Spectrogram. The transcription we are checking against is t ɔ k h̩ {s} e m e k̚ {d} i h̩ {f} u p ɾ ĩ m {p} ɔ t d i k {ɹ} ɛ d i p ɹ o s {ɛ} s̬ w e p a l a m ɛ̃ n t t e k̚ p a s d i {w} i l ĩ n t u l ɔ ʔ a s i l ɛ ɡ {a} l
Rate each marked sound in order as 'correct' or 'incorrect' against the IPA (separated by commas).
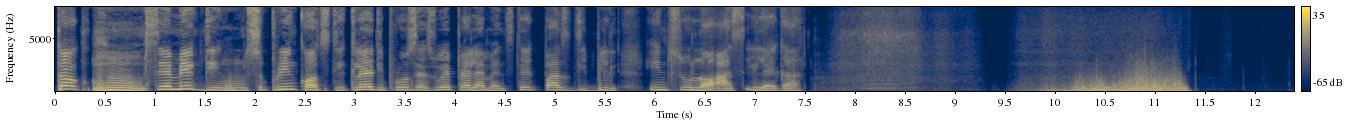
correct, correct, incorrect, incorrect, incorrect, correct, incorrect, correct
